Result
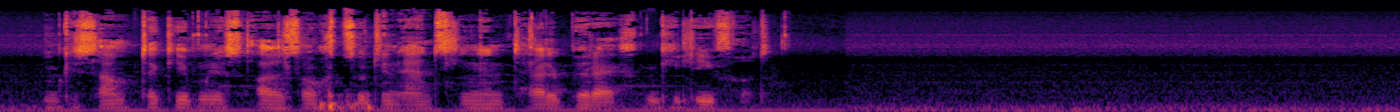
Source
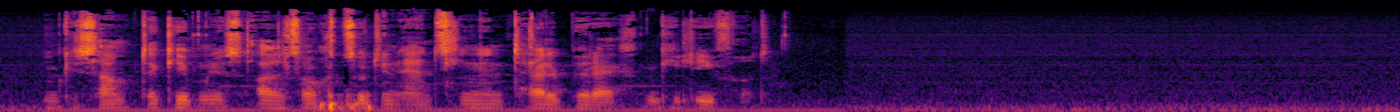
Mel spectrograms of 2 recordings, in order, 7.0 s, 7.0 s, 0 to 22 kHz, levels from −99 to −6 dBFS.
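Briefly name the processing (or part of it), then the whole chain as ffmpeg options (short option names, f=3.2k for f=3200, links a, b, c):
over-bright horn tweeter: -af "highshelf=f=3.6k:t=q:w=3:g=9,alimiter=limit=-9.5dB:level=0:latency=1:release=173,volume=-5.5dB"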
